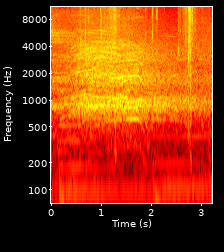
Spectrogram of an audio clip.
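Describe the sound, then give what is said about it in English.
A concert crowd at a 2019 pop show in Moscow whoops, cheers and shouts loudly and continuously over sustained, droning music tones. “I want to hear you sing this chorus as loud as you can. Say yeah!”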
